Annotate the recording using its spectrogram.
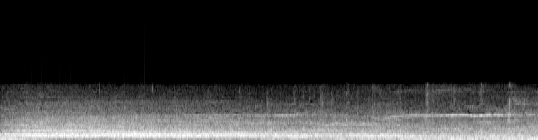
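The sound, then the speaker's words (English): A concert crowd in San Antonio roars and cheers in a loud, continuous wash of noise that holds steady for several seconds without a break, with no single voice standing out. “Everybody says that the San Antonio crowd is always so wild.”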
